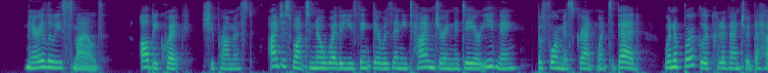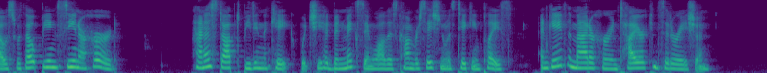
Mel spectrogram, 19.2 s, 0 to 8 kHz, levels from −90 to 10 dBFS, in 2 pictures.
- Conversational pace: No, fast, 210 wpm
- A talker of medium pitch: No, high, 220 Hz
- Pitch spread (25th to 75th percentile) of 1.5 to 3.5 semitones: Yes, average, 2.9 semitones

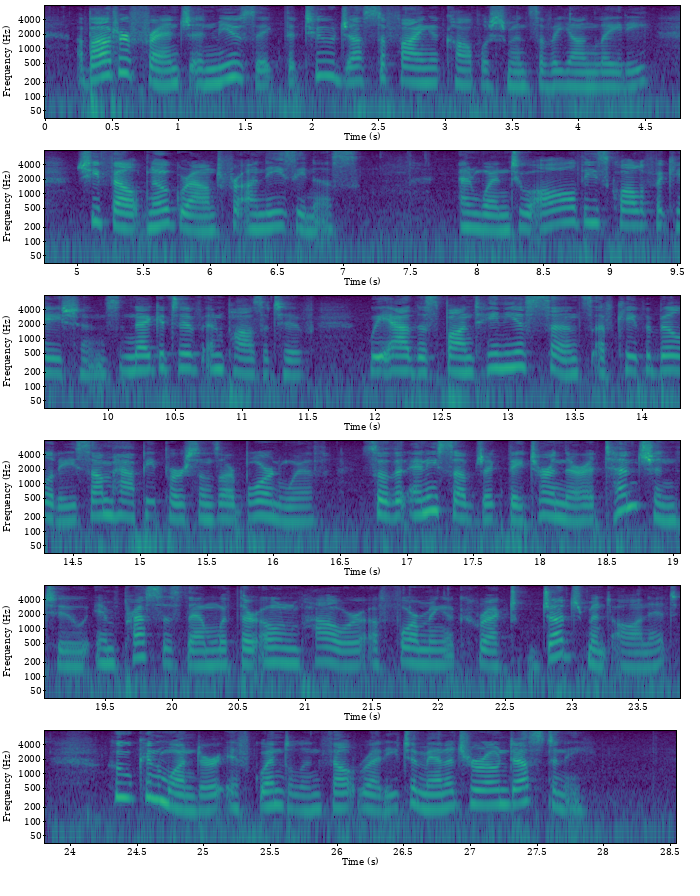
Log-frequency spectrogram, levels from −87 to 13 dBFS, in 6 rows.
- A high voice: Yes, high, 195 Hz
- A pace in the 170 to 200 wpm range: No, average, 160 wpm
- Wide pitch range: No, average, 3.6 semitones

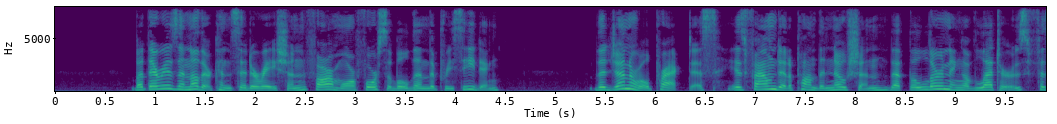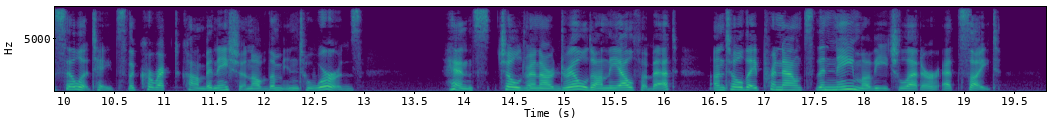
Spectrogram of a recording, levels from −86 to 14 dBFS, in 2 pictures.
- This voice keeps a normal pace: Yes, average, 150 wpm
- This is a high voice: Yes, high, 205 Hz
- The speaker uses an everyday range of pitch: Yes, average, 4.6 semitones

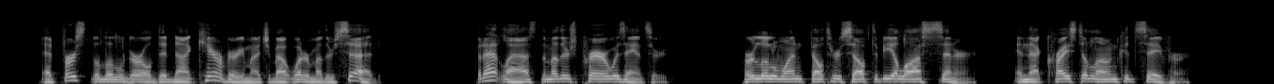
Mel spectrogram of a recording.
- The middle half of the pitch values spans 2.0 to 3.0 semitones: No, average, 3.8 semitones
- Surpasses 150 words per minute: Yes, average, 190 wpm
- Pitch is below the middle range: Yes, low, 115 Hz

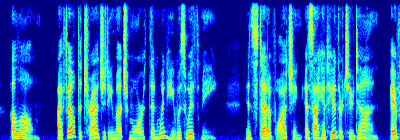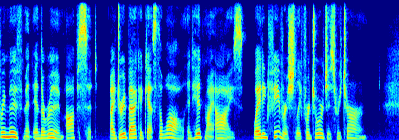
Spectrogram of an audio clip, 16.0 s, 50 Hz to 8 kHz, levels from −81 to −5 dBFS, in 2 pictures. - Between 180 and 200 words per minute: No, average, 160 wpm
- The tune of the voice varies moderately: Yes, average, 3.8 semitones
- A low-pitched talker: No, medium, 185 Hz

